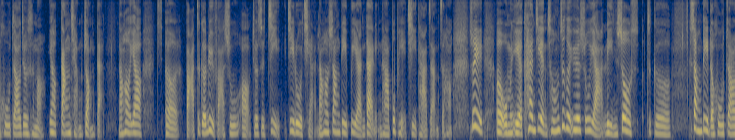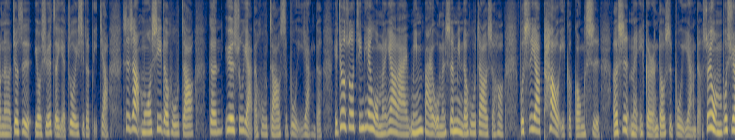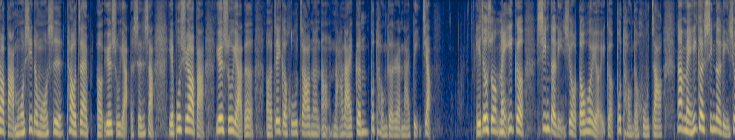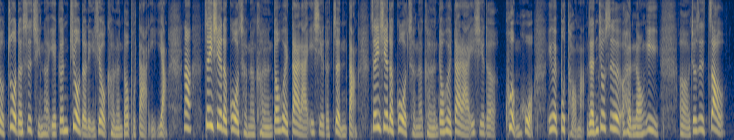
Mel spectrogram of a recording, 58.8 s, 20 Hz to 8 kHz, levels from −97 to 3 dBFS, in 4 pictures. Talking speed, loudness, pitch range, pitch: 300 characters per minute, -25 LUFS, 165-235 Hz, 195 Hz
